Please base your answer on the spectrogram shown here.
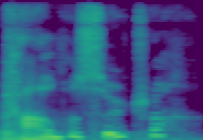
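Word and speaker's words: Kama Sutra: Isn't it Karma Sutra? Yeah, I butchered that.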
